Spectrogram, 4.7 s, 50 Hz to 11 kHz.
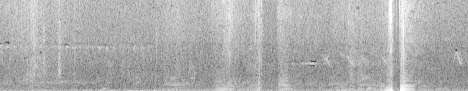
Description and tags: Fly buzzing my head at a lake
A fly buzzing around my head while I was trying to enjoy the views of Long Lake in the Uintas.
Recorded on: Tascam DR-05X
Date: July 16, 2022
Location: Long Lake, Uintas, Utah, USA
